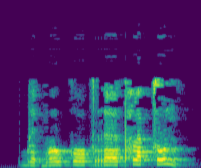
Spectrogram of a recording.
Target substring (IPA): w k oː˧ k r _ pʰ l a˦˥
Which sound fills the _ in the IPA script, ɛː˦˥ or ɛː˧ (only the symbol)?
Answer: ɛː˦˥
